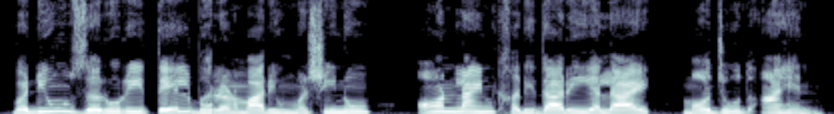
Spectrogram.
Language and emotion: Sindhi, neutral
